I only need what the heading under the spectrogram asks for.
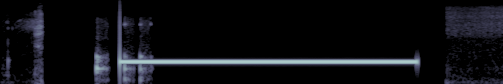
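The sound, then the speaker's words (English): A loud, steady censorship bleep holds one pitch for about a second and a half, masking a profane word, with clipped fragments of speech just before it and faint hiss after. “I'm sorry, that's a lot of beeps there for you,”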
